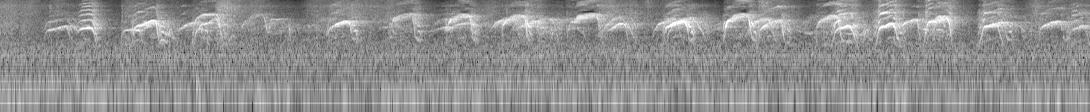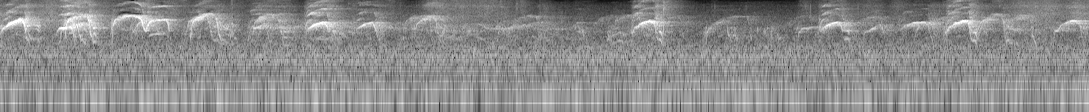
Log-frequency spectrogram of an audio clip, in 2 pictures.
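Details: An excited flock of Brown-eared Bulbuls in Dunsan Grand Park fills the air with nonstop shrill, rising-and-falling squeals, several birds calling at once, about three to four notes per second, over a faint hum.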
